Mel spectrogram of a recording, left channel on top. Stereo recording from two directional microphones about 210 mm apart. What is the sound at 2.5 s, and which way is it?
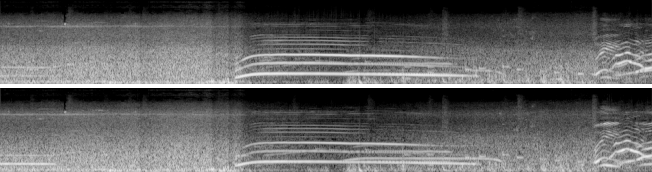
Cat, 5° right (ahead or behind).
